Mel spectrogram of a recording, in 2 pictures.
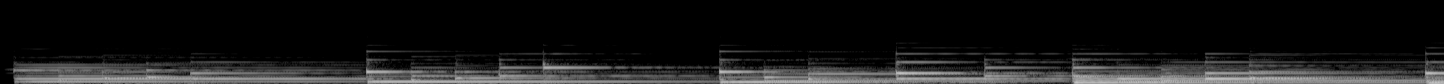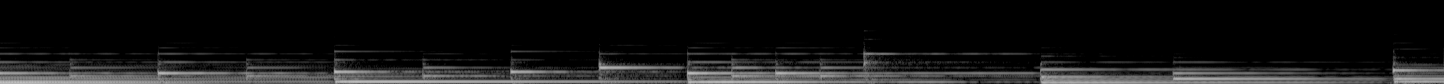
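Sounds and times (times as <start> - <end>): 
piano ringtone music: 0.1 - 28.8.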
